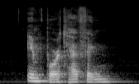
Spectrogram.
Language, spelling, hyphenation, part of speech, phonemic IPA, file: Dutch, importheffing, im‧port‧hef‧fing, noun, /ˈɪm.pɔrtˌɦɛ.fɪŋ/, Nl-importheffing.ogg
- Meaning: tariff (duty on imports or exports)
